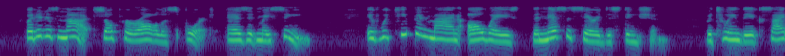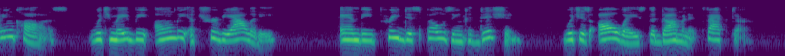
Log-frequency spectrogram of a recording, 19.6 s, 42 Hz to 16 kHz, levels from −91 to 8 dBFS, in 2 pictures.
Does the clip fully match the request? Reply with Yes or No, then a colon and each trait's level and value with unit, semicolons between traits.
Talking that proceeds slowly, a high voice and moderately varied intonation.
Yes: slow, 130 wpm; high, 235 Hz; average, 4.3 semitones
